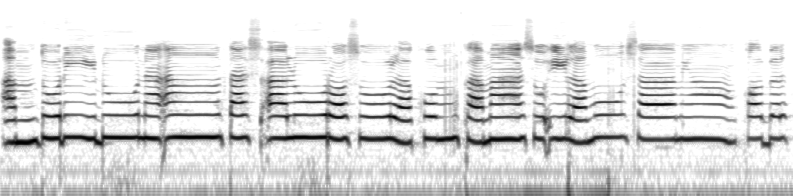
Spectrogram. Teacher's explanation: Kita cari nun sukun bertemu huruf ta, ikhfa, bacanya samar. Kemudian min qabl, ikhfa juga dibaca samar.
